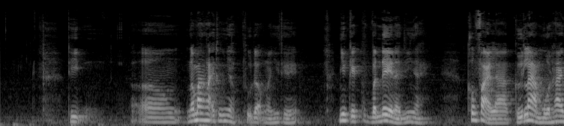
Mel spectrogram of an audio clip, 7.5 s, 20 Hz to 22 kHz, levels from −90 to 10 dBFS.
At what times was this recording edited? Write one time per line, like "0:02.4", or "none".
none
